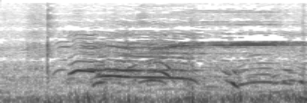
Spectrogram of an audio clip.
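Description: Children's voices calling and shouting across a football pitch, several at once and too far off to make out words, getting louder about half a second in, over a low steady rumble of wind or distant traffic.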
